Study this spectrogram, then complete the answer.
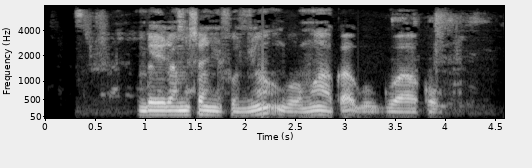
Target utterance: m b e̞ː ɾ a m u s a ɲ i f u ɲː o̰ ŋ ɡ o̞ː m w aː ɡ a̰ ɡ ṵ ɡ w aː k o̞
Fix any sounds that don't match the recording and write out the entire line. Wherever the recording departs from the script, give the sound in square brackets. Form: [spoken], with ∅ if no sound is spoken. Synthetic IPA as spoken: m b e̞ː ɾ a m u s a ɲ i f u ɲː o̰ ŋ ɡ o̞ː m w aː [k] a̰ ɡ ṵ ɡ w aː k o̞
